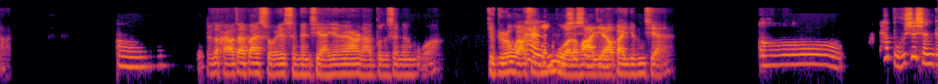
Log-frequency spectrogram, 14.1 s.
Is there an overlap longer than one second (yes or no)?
yes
